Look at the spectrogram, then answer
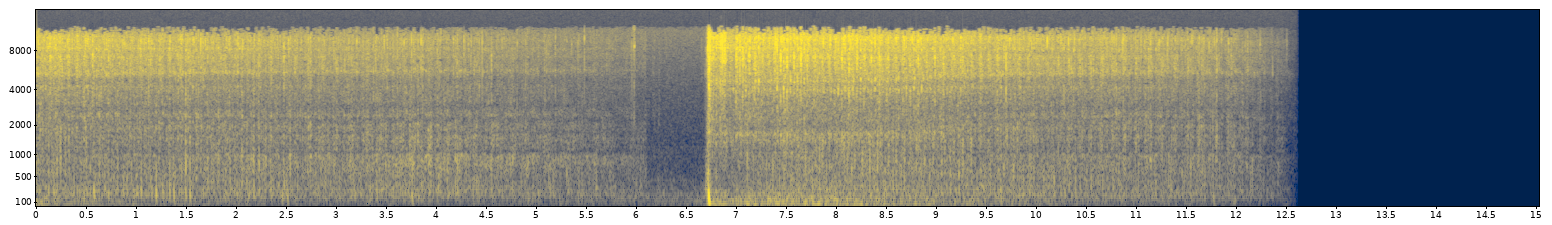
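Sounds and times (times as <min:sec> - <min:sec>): fidget spinner whirring: 0:00.0 - 0:06.1, 0:06.7 - 0:12.6.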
